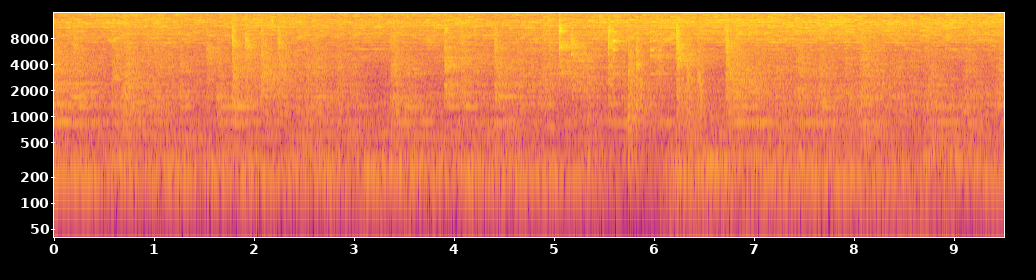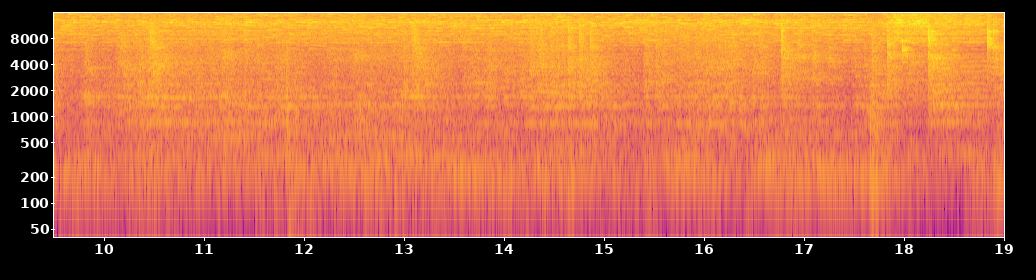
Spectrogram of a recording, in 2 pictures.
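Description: Background music, an instrumental track with a steady low note and scattered percussive hits.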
